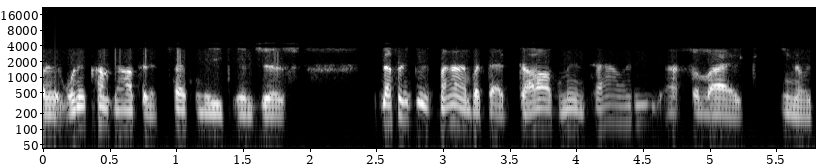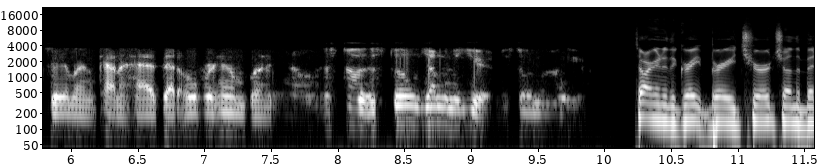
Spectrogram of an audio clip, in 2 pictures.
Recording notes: called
